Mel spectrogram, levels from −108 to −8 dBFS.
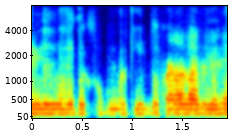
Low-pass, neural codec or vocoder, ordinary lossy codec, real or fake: none; codec, 16 kHz, 1 kbps, FreqCodec, smaller model; none; fake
